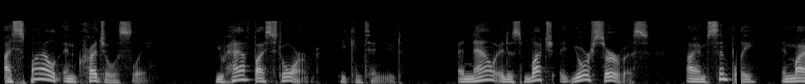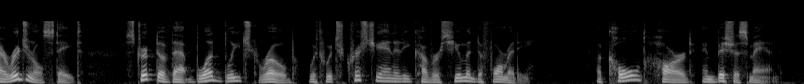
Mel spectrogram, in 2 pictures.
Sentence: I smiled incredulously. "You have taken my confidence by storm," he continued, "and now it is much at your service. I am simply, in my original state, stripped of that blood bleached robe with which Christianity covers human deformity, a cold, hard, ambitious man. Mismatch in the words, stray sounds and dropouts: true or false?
true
